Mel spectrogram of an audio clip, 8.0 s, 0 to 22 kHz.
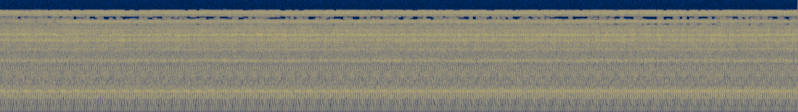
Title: ASMR Nebulizer 1 Hour Sleep (feat. ASMR STONKS)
